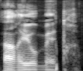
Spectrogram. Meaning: areometer
- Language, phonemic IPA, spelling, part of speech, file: French, /a.ʁe.ɔ.mɛtʁ/, aréomètre, noun, Fr-aréomètre.ogg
